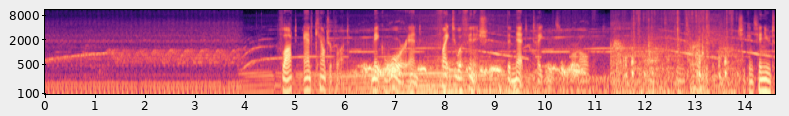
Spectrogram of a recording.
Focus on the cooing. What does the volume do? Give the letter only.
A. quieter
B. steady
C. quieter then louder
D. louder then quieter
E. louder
A.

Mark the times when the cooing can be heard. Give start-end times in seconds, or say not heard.
6.1-14.0.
